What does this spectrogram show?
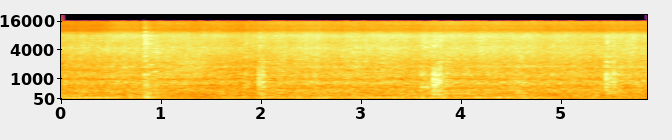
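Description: Chopped onions and tomatoes sizzling steadily in hot oil in a wok, stirred with a slotted metal spatula that clicks and scrapes against the pan a few times.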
